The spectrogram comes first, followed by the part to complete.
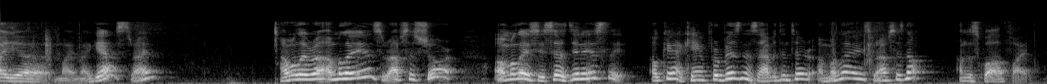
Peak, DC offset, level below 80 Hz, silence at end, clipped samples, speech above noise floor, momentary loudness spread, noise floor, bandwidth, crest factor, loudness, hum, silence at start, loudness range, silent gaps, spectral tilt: -2 dBFS; under 0.1%; -48 dBFS; 0.15 s; under 0.1%; 27 dB; 14 LU; -45 dBFS; 7.8 kHz; 18 dB; -19 LUFS; none; 0 s; 3 LU; none; -6.5 dB/octave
